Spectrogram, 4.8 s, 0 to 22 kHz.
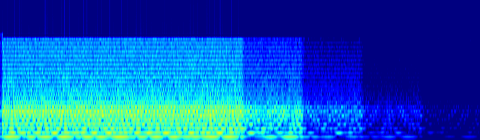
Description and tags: Two hyper saw oscillators with some high pass & low pass filtering, heavy analog settings, some delay, chorus and comb filtering. The result is a very useful lead sound. All done on my Virus TI. Sequencing done within Cubase 5, audio editing within Wavelab 6.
